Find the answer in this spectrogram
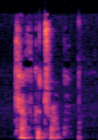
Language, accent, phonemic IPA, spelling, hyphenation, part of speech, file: English, Southern England, /ˈkæfkəˌtræp/, Kafkatrap, Kaf‧ka‧trap, noun / verb, LL-Q1860 (eng)-Kafkatrap.wav
- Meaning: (noun) A sophistical rhetorical device in which any denial by an accused person serves as evidence of guilt; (verb) To employ a Kafkatrap against (someone)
